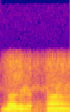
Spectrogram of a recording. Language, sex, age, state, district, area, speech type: Bodo, male, 30-45, Assam, Baksa, rural, conversation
